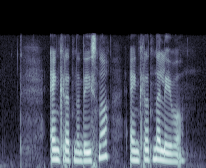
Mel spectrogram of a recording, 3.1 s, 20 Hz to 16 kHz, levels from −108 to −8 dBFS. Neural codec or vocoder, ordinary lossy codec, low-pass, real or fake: none; none; 7.2 kHz; real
